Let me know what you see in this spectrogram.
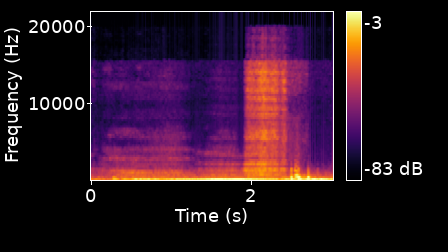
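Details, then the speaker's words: Adult man (husband) snoring in the background of a quiet room after falling asleep while reading; possibly Oscar instead. Low, rumbling snore ending with a brief snort. "I don't know if you can hear my husband snoring he fell asleep um reading so don't mind the snoring might even be Oscar I wouldn't be surprised at that point"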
